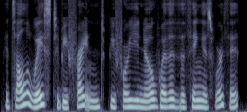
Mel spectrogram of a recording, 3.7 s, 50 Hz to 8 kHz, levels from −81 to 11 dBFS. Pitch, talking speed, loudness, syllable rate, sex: 195 Hz, 240 wpm, -16 LUFS, 6.1 syllables/s, female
